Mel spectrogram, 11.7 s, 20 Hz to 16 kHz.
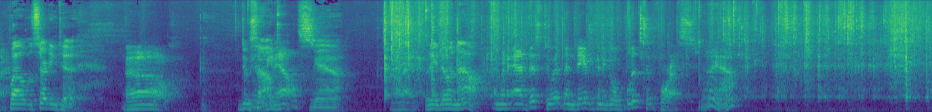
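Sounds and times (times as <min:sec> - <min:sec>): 
speech: 0:00.1 - 0:09.4
crushed ice being put into a mixing glass: 0:04.8 - 0:11.6.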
